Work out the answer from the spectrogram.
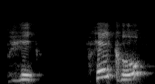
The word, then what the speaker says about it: Pheko: So without further ado, I want to thank you, Ambassador Mohau Pheko. I'm trying to get that little silent H in there, for joining me from South Africa.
